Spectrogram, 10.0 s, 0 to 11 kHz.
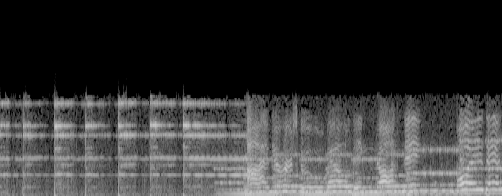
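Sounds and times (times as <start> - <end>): hand bell clanging: 0.0 - 5.3.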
